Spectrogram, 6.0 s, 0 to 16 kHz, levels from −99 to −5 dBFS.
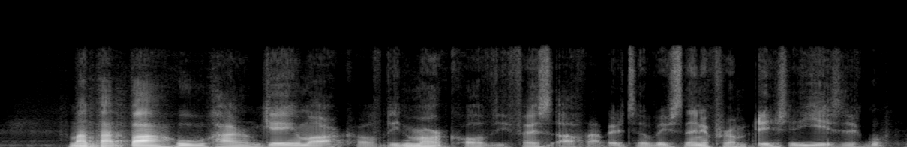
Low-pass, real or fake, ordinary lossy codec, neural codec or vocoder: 10.8 kHz; fake; none; codec, 16 kHz in and 24 kHz out, 0.4 kbps, LongCat-Audio-Codec, four codebook decoder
